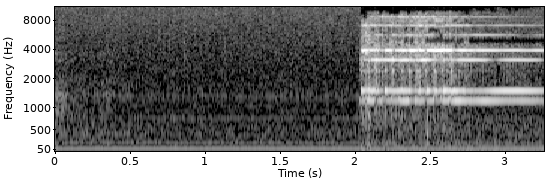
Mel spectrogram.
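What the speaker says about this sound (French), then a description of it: "faites-moi sonner ce téléphone maintenant" A telephone on a French TV game show studio set starts ringing partway through, a bright, steady electronic ring that cuts in over the quiet room hum and continues to the end.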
